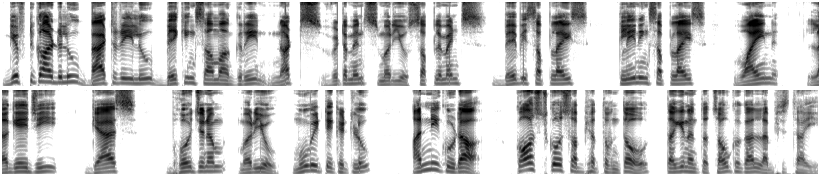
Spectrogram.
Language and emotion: Telugu, neutral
